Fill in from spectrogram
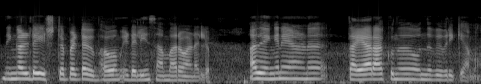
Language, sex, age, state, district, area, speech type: Malayalam, female, 30-45, Kerala, Thiruvananthapuram, rural, spontaneous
